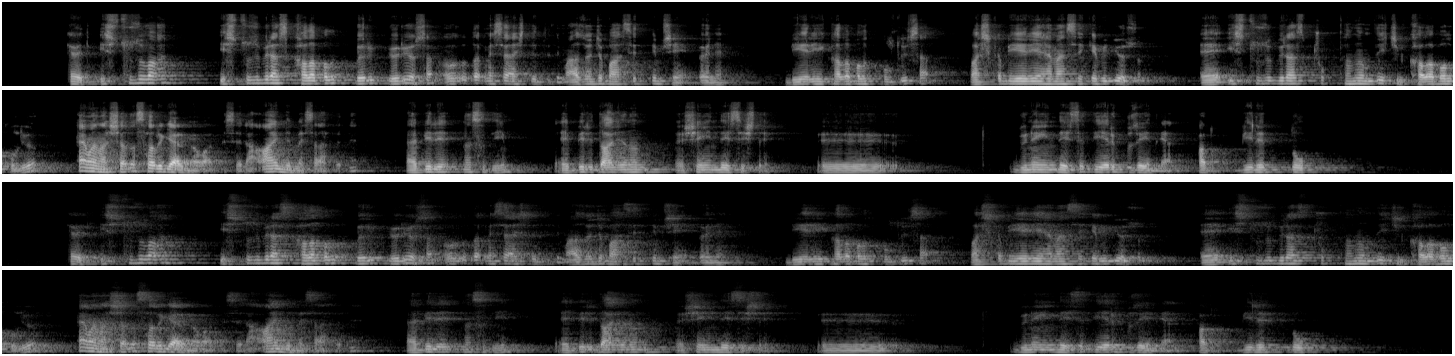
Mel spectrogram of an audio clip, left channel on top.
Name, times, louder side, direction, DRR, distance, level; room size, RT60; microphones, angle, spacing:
voice 1, 0.7-1.7 2.2-7.2 7.8-9.3 9.7-11.4 12.0-14.9 15.3-18.1 18.6-19.6 20.0-21.0 21.2-22.2 22.7-23.5 24.6-27.5, left 5 dB, 80° left, 11 dB, 0.5 m, -26 dB
7.3 x 5.5 x 5.7 m, 1.3 s
head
